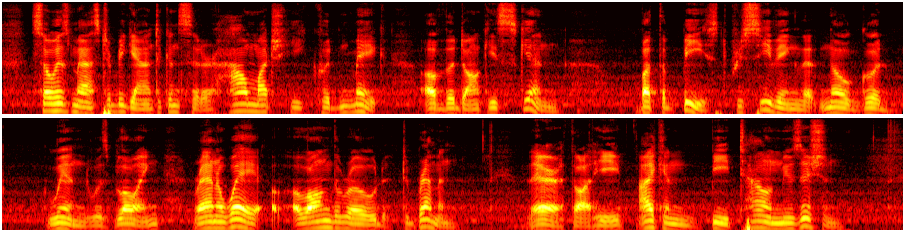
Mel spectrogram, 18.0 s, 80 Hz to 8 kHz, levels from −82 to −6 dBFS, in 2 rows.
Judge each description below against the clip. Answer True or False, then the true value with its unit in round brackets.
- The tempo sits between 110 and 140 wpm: True (135 wpm)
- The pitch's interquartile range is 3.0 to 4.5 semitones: False (5.1 semitones)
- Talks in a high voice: False (105 Hz)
